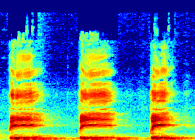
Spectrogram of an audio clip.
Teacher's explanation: Ihdinas siratal mustaqim, pakai huruf qaf, makharijul hurufnya dari tenggorok, dari pangkal lidah ke langit-langit yang lunak.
